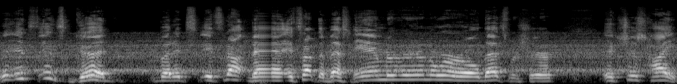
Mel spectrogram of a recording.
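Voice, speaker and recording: Over noticeable background noise, a man speaks fairly slowly in an animated tone, his pitch swinging very widely. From Southern California (Thousand Oaks, Burbank). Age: 50s. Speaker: live streamer, CB radio hobbyist. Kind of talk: casual chat. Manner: casual, animated.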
